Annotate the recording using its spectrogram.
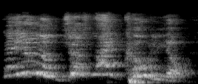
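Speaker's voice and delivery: high shouted mocking voice; mock stranger. A stranger comparing him to [name], high mocking shout. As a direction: squeal it like a pushy stranger. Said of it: "motherfucker be like".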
